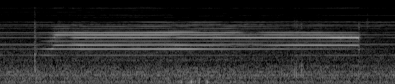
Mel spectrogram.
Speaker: all right stop my video earlier the state and the motherboard is 77 but this damn squeaker beeper buzzer thing won't shut up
